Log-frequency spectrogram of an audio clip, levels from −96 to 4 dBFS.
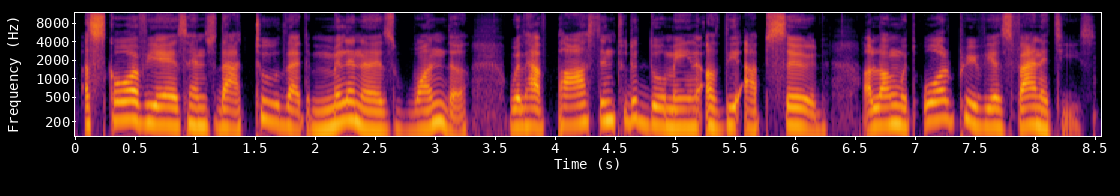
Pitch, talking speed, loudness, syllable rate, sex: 170 Hz, 170 wpm, -20 LUFS, 4.8 syllables/s, female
